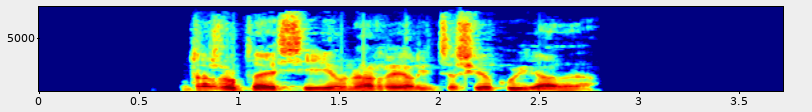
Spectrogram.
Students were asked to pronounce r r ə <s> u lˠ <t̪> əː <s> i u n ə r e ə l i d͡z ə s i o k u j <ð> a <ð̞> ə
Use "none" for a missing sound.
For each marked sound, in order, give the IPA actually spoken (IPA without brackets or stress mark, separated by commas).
z, t̪, ʃ, ð, ð̞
